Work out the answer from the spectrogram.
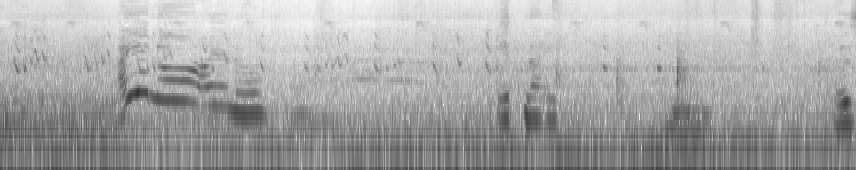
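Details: A wild kikiyaw (kilyawan) kept as a new pet gives a loud whistled call that rises, wavers and slides downward, then a few short notes, over soft music and a low hum. The bird had come to the roof one morning and was caught; it now eats rice.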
